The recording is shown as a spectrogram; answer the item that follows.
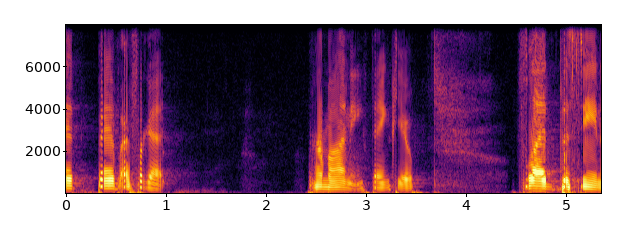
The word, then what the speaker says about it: Hermione: Hermione, thank you.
